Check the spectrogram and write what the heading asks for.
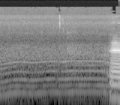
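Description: An engine running steadily at one even pitch, a low hum with overtones, as background machinery noise. A man's voice starts just before the end.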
